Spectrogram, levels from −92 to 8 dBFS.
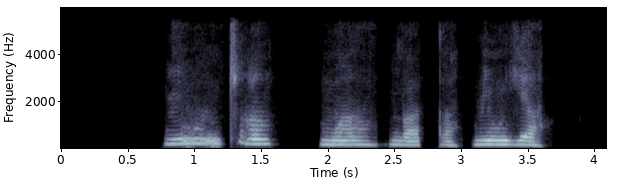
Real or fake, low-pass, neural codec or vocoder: fake; 5.4 kHz; codec, 24 kHz, 1.5 kbps, HILCodec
